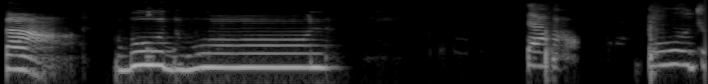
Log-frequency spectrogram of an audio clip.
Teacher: your throat tightens at the back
